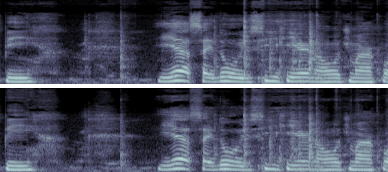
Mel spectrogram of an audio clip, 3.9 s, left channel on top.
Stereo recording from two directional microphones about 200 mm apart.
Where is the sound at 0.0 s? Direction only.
15° right (ahead or behind).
